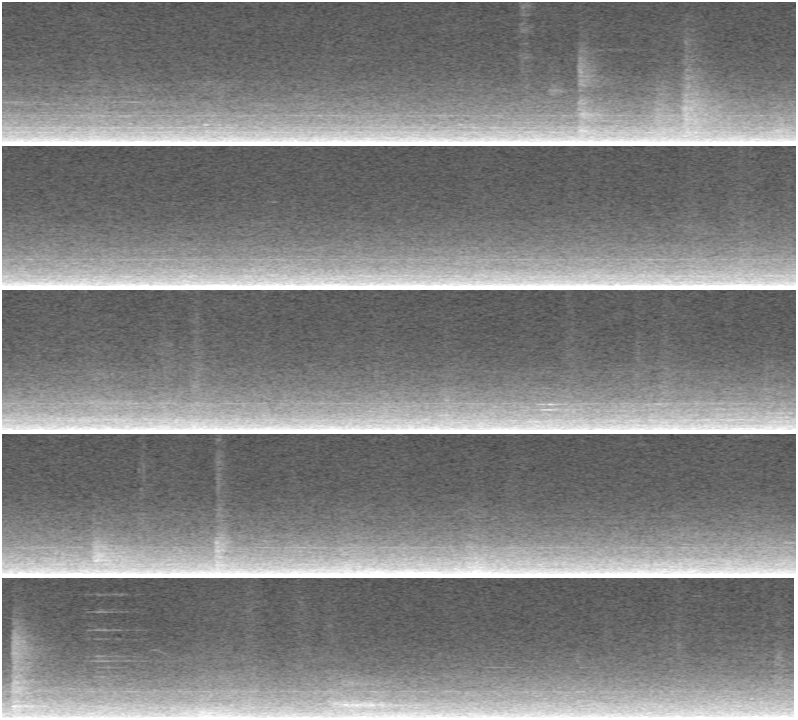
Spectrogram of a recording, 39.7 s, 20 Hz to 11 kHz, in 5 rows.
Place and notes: Ascolto il tuo cuore, città, I listen to your heart, city. Several chapters **SCROLL DOWN FOR ALL RECORDINGS** - Sunny Sunday without students and swallows voices in the time of COVID19 Soundscape
"Sunny Sunday without students and swallows voices in the time of COVID19" Soundscape
Chapter CXVII of Ascolto il tuo cuore, città, I listen to your heart, city.
Sunday, July 12th 2020. Fixed position on an internal terrace at San Salvario district Turin, one hundred-three days after (but day forty-nine of Phase II and day thirty-six of Phase IIB and day thirty of Phase IIC and day 7th of Phase III) of emergency disposition due to the epidemic of COVID19.
Start at 6:51 p.m. end at 7:51 p.m. duration of recording 01:00:00.
Compare: same position, same kind of recording and similar “sunset time”:
n. 50, Sunday April 19th: recording at 5:15 p.m and sunset at 8:18 p.m.
n. 100, Sunday June 7th: recording at 6:34 p.m and sunset at 9:12 p.m.
n. 110, Sunday June 21st: recording at 6:42 p.m and sunset at 9:20 p.m.
n. 117, Sunday July 12th: recording at 6:50 p.m and sunset at 9:18 p.m.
